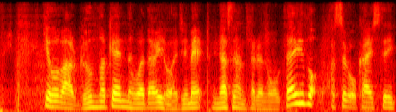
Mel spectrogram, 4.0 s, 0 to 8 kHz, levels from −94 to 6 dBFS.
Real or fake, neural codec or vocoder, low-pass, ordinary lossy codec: fake; codec, 16 kHz in and 24 kHz out, 0.6 kbps, FocalCodec, streaming, 4096 codes; 7.2 kHz; none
